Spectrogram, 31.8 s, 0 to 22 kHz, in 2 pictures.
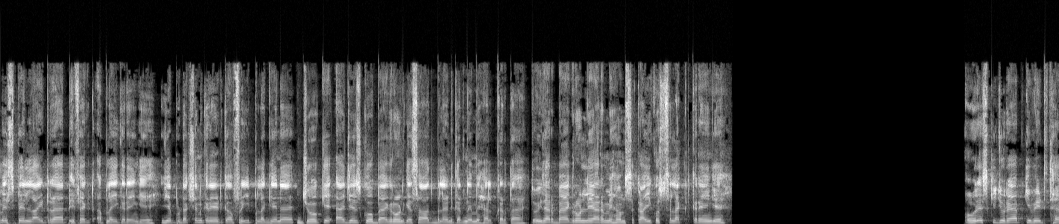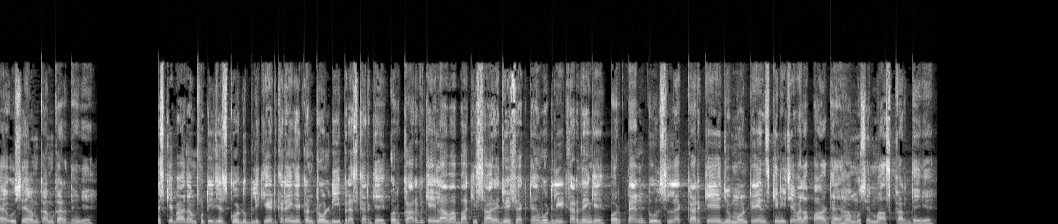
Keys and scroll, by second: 0.3 Down, 0.6 Return, 7.8 Return, 12.2 v, 16.3-17.2 typing, 18.9 ctrl+d, 24.6 ctrl+Delete.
